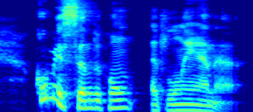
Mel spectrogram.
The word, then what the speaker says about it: Atlanta: Começando com Atlanta, Atlanta, Atlanta. Que sim, você pode pronunciar esse primeiro T de uma forma mais sutil e o segundo T você basicamente anula ele, você deixa ele mudo.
